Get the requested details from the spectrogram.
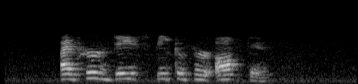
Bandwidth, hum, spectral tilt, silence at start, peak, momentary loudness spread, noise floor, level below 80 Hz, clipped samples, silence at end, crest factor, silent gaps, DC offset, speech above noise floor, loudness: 4.2 kHz; none; -8 dB/octave; 0.6 s; -6 dBFS; 13 LU; -58 dBFS; -66 dBFS; under 0.1%; 0.95 s; 20 dB; none; under 0.1%; 34 dB; -24 LUFS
